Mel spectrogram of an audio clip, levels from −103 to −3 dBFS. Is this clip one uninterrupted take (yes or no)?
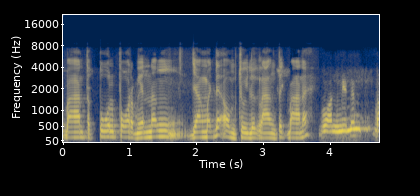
no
